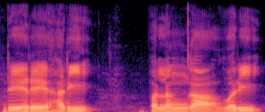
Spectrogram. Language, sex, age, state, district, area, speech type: Marathi, male, 30-45, Maharashtra, Osmanabad, rural, spontaneous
